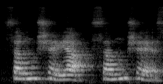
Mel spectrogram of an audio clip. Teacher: ಸೊನ್ನೆ ಮುಂದೆ ಇರುವಂತಹ ಅಕ್ಷರ ಷ ಷ ಬಂದು ಅವರ್ಗೀಯ ವ್ಯಂಜನ ಅವರ್ಗೀಯ ವ್ಯಂಜನ ಅಂದ್ರೆ ಮ ಅಕ್ಷರವನ್ನ ಉಚ್ಚಾರಣೆ ಮಾಡ್ತೀವಿ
